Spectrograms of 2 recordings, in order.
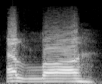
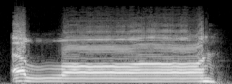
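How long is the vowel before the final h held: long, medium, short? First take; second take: short; long. First: The long vowel is held for two counts. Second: The long vowel is held for six counts. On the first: "هذا بالقصر" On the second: "اشباع ست حركات"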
